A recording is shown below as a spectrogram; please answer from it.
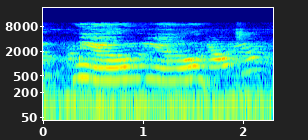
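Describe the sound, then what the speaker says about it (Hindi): A cat meows close by in a home, giving a few drawn-out, wavering cries in quick succession. "पीछे देख, पीछे बिल्ली आ गई"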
